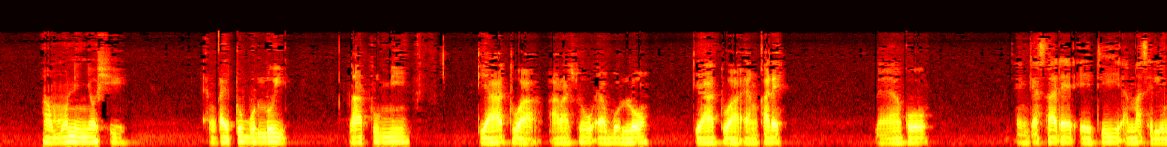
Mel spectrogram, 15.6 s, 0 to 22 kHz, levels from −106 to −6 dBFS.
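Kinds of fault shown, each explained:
Low-bitrate audio saved at a high bitrate: throughout the speech, nothing sounds above 10.2 kHz, leaving a dull, band-limited top end with the leftover artefacts of the earlier compression, even though the file carries the weight of a generous MP3 encode. The likely cause is an earlier low-bitrate encode, pointing to AAC-LC at around 32 kbit/s, later re-encoded to MP3 at roughly 192 kbit/s. The second pass could not restore what the first discarded.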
